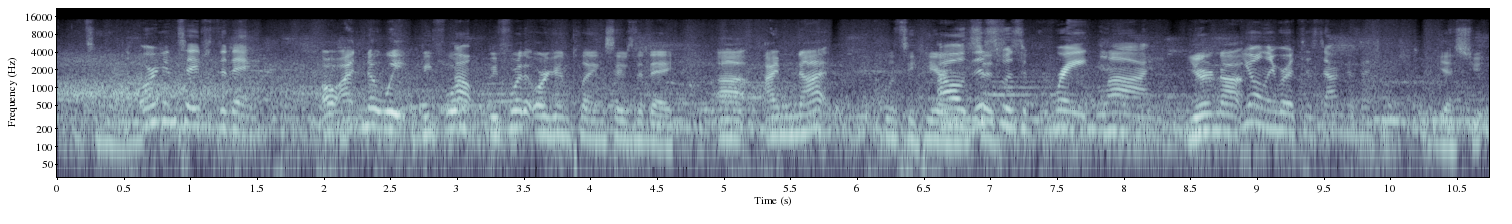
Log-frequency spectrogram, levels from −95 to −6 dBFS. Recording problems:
murmuring crowd; loud; throughout; 7 dB below the speech

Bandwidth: 14.5 kHz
